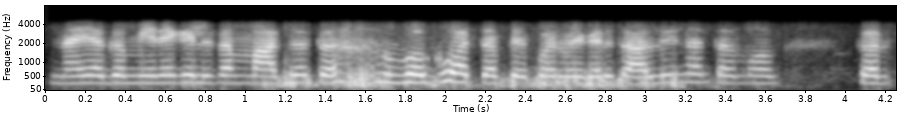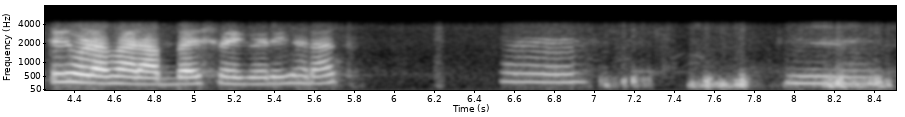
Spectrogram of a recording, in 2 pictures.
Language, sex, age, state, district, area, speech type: Marathi, female, 18-30, Maharashtra, Nashik, urban, conversation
